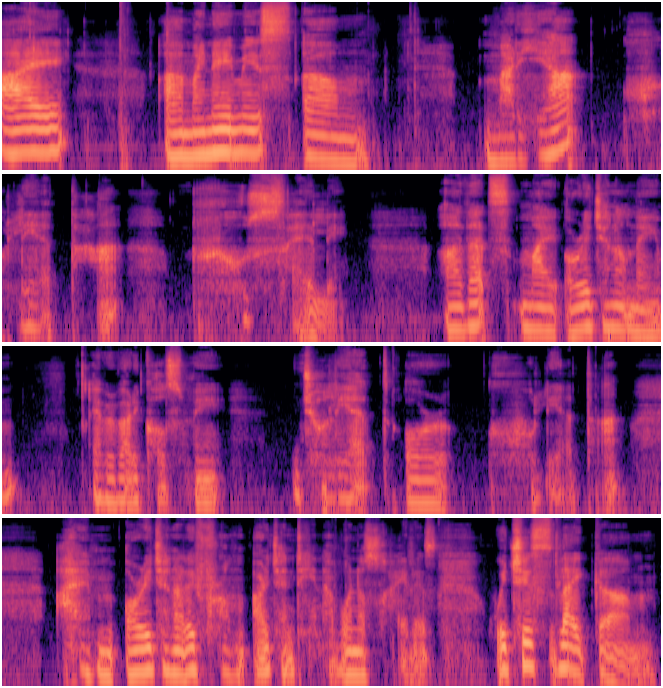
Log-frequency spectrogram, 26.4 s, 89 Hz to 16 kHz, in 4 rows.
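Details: Adult female professional singer from Argentina with abductor spasmodic dysphonia, in which spasms open the vocal cords. Onset was in 2015, and it is treated with Botox injections.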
